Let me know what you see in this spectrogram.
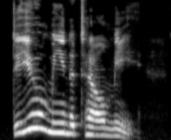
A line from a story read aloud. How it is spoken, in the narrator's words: cried Miss Merriweather, in strong agitation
